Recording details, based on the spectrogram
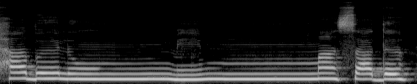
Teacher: تنوین کے بعد میم ہے اور میم کے اوپر شد ہے، یہاں پہ میم مشدد ہے تو یہاں پہ ہم اس کا غنہ کریں گے، یعنی آواز کو ناک کی جڑ سے نکالیں گے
